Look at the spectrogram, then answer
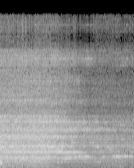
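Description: A plain hammer drill runs continuously at close range, a loud, steady high-pitched motor whine that eases slightly as it spins down near the end.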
